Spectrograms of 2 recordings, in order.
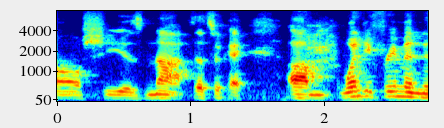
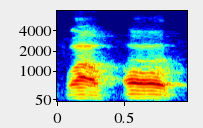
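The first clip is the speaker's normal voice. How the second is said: ordinary talk, nothing marked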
